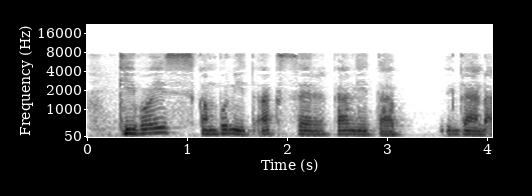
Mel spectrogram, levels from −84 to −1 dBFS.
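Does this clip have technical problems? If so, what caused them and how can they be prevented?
Yes. AAC compression damage runs throughout. Nothing sounds above 7.7 kHz, leaving dull, smeared speech. The sound likely fits AAC-LC at about 24 kbps. Encoding at a higher bitrate would prevent it.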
